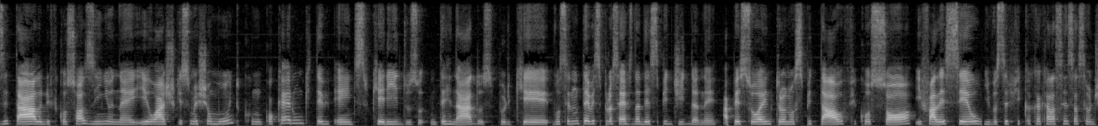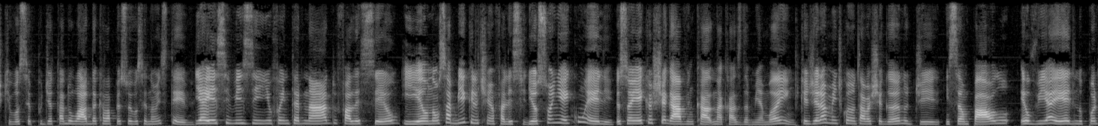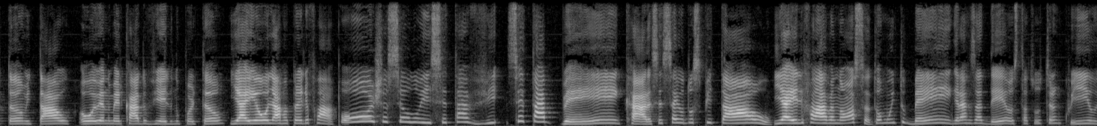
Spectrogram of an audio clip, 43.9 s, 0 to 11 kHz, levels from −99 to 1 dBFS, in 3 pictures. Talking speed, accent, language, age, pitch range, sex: 200 wpm, Brazilian, Portuguese, 10-29, 215-280 Hz, female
